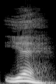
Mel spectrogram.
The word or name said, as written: Ye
